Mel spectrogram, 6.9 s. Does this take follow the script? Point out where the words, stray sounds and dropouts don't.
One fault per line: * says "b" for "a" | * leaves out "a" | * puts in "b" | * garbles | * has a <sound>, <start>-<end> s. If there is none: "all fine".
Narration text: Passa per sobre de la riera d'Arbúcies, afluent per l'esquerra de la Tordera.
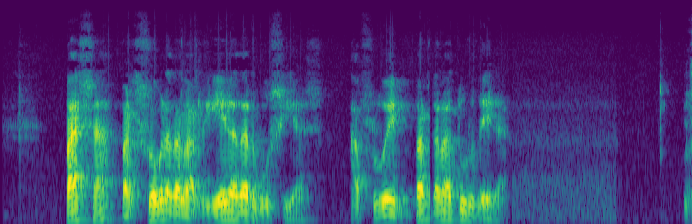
* leaves out "l'esquerra"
